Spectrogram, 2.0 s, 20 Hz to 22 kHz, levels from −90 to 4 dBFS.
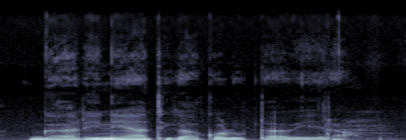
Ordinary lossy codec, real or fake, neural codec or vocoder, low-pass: none; fake; vocoder, 44.1 kHz, 128 mel bands every 512 samples, BigVGAN v2; 19.8 kHz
